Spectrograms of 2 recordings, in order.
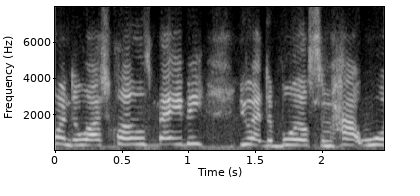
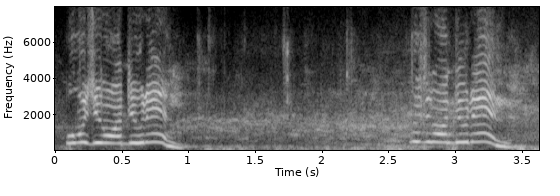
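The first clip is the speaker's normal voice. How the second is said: higher, pointed question; rhetorical challenge; 9 semitones higher, faster than usual. Real, not acted. Scolding spoiled car people, high pointed challenge.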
